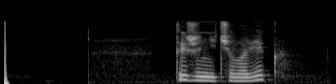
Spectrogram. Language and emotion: Russian, neutral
